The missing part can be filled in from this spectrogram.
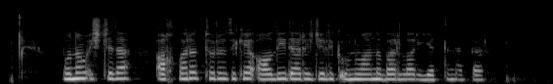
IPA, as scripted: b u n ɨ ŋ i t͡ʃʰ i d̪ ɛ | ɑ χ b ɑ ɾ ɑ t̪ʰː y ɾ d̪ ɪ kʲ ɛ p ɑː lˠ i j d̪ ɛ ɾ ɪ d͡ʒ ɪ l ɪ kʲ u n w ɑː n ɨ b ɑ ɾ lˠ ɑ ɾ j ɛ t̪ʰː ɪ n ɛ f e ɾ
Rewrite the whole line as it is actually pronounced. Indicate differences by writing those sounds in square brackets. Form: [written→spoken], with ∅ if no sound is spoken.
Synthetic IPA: b u n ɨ ŋ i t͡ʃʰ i d̪ ɛ | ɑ χ b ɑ ɾ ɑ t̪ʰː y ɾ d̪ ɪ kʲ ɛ [p→ʔ] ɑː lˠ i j d̪ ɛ ɾ ɪ d͡ʒ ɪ l ɪ kʲ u n w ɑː n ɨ b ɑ ɾ lˠ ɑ ɾ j ɛ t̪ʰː ɪ n ɛ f [e→æ] ɾ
